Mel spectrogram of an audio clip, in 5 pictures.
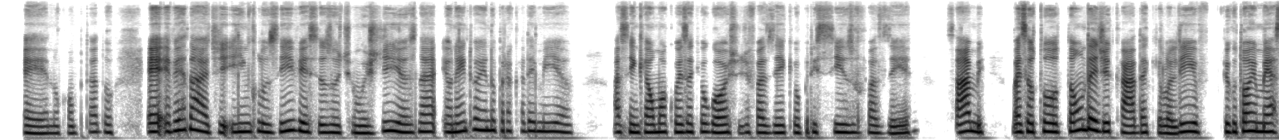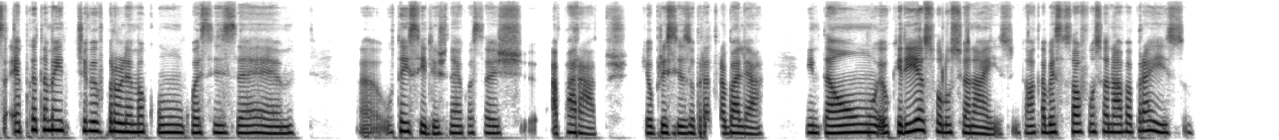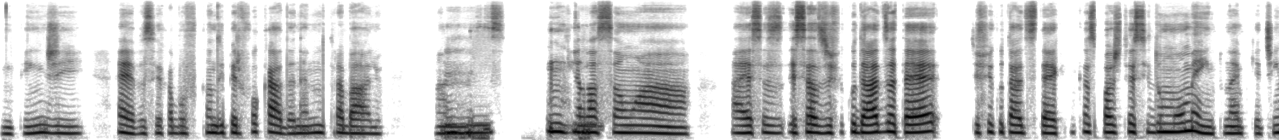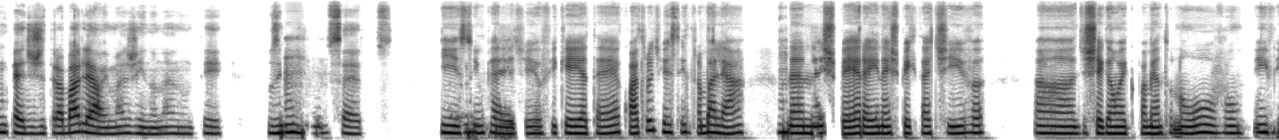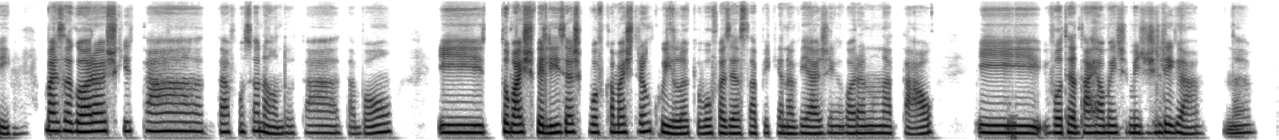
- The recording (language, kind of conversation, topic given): Portuguese, advice, Como posso equilibrar meu tempo entre responsabilidades e lazer?
- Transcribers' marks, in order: tapping; unintelligible speech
